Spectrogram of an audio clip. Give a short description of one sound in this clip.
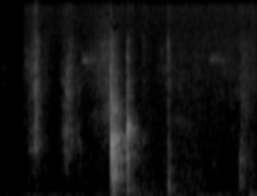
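A shoe drops onto the floor.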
